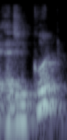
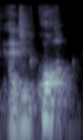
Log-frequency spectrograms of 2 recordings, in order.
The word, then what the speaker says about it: Agincourt: It is of course battle of, as Americans say, Agincourt, and as in the Europe this Agincourt.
